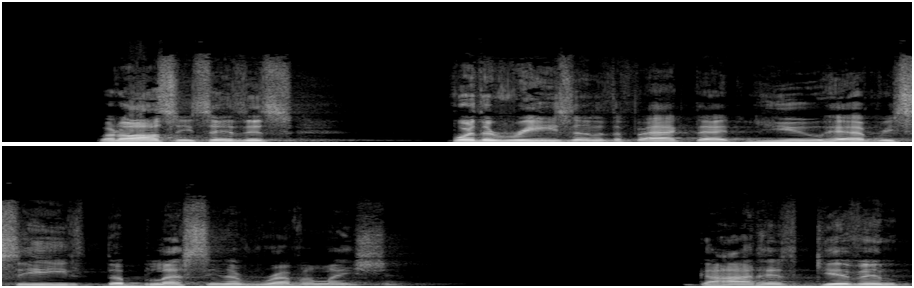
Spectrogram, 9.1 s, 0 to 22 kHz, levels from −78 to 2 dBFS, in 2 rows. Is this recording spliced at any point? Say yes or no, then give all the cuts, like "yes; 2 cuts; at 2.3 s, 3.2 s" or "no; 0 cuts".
no; 0 cuts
